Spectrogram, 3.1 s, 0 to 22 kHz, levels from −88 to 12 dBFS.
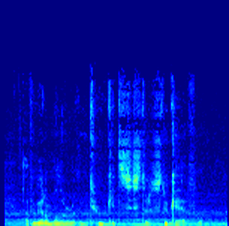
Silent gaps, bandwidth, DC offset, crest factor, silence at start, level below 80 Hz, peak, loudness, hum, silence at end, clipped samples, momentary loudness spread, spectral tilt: none; 15.5 kHz; under 0.1%; 18 dB; 0.05 s; -84 dBFS; -18 dBFS; -37 LUFS; none; 0 s; under 0.1%; 16 LU; -4.5 dB/octave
